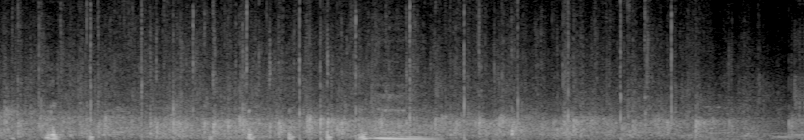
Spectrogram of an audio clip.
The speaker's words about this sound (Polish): A wy jesteście, super, nie? Gratuluję, brawa dla was.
